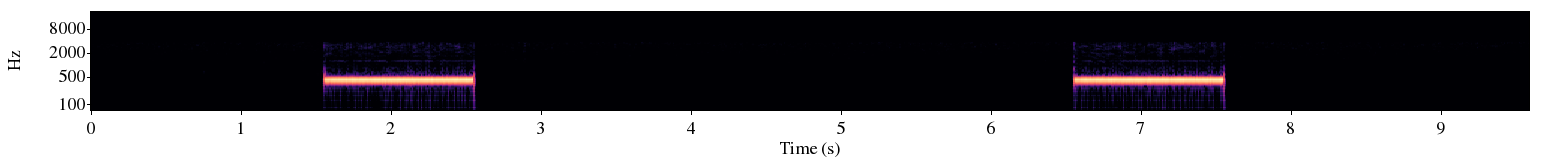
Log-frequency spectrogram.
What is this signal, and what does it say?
Ringback tone (Europe, 425 Hz).
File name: out- -2028- - - .5418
